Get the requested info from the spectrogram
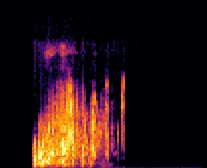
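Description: A person's audible breath, about a second long, sharp at the start and trailing off unevenly, taken during a guided breathing rest.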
